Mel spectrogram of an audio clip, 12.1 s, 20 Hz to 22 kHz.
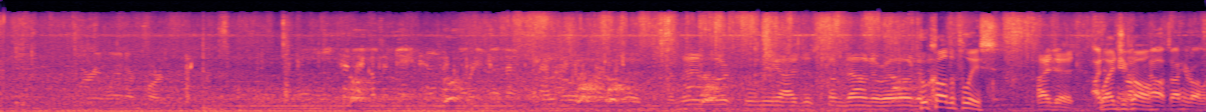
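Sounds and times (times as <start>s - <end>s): vehicle engine rumble: 0.0s - 12.0s
dog barking and yipping: 4.4s - 4.7s, 5.6s - 7.4s.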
